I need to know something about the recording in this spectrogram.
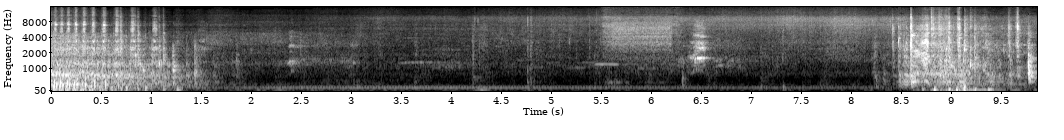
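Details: Honda GX340 petrol engine on an auger, won't pull-start without aerosol start then dies, after throttle linkage adjustment; rough burst on pull, weak uneven run, recranking; spark plug carboned up, gap okay; hard starting and stalling, cause unknown.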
